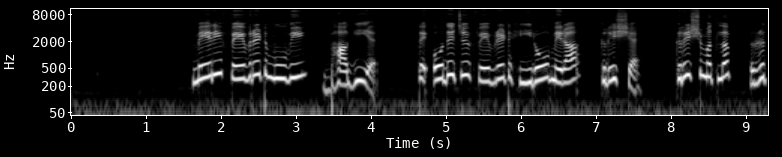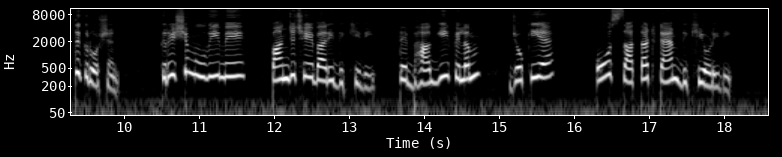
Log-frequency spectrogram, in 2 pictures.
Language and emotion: Dogri, neutral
